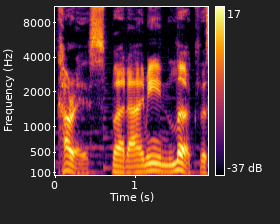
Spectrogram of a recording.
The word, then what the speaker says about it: Cares: Carl Cares. Okay, it's actually pronounced Caris, but I mean, look, the spelling in the manual is Carl Cares.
